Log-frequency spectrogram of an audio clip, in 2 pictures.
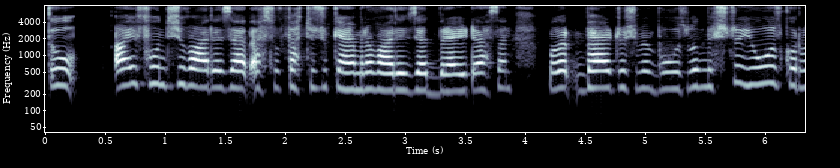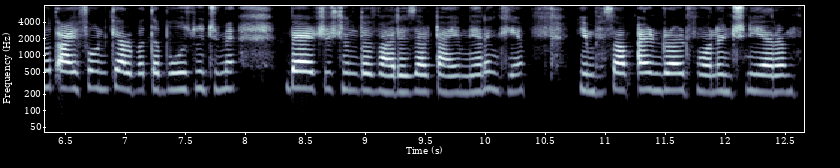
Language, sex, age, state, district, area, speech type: Kashmiri, female, 30-45, Jammu and Kashmir, Shopian, rural, spontaneous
